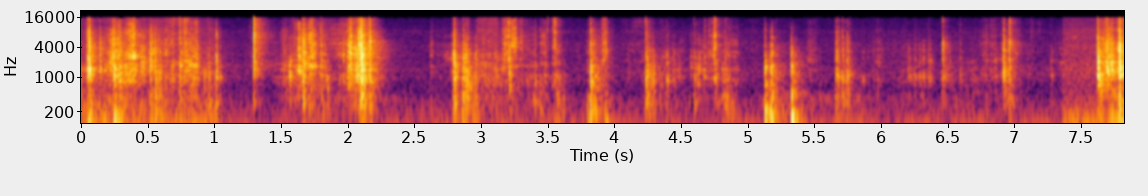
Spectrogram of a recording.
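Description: Plastic packaging around a pair of scissors crinkles and rustles in irregular bursts, with sharp snips and tearing sounds between short pauses, close up and fairly loud.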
